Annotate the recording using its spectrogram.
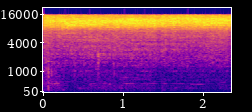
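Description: Raw lamb steaks sizzling as they are laid on a hot barbecue grill grate: a steady, loud hiss.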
